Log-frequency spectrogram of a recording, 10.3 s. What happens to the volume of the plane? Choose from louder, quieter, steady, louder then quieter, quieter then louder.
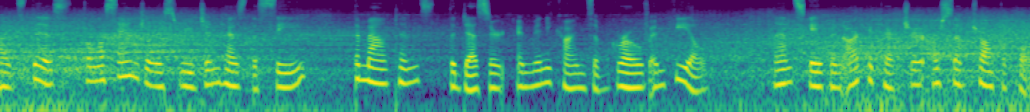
quieter then louder.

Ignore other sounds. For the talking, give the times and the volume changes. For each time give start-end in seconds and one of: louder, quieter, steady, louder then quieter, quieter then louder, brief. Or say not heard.
0.0-7.1 steady
7.7-10.2 brief.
